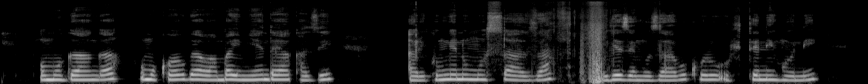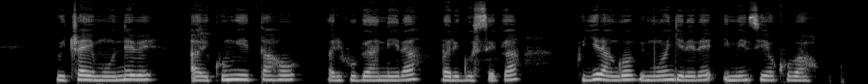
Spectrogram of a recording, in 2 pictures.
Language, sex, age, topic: Kinyarwanda, female, 25-35, health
